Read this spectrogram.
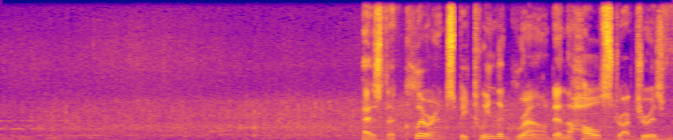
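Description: Water sloshes and laps steadily.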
